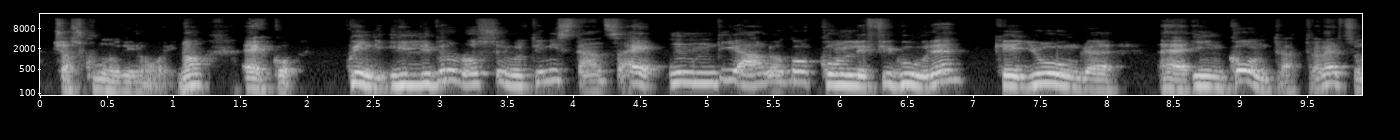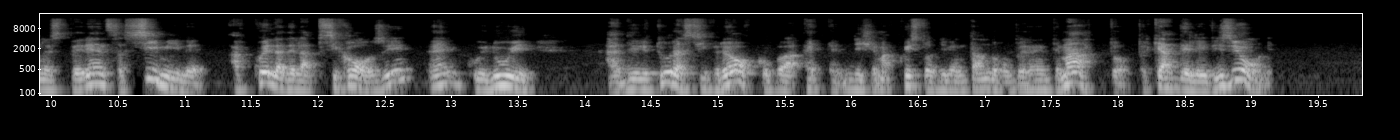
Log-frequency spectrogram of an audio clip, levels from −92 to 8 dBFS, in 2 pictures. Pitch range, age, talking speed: 135-185 Hz, 30-49, 150 wpm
